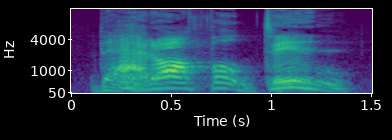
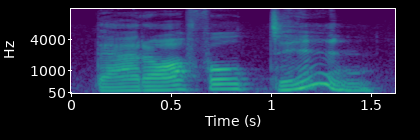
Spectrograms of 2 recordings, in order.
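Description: First: Loud, high, slow emphatic answer. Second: Put-on slow, slightly higher boy's answer; reluctant admission. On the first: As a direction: belt out the answer. Tock answers the doctor's quiz. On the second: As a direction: admit it without force. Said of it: "admitted Milo". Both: A narrator's reading.

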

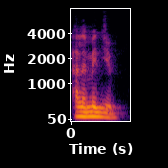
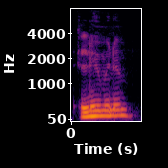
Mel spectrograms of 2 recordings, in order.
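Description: First: "Aluminium" said the British way, al-yoo-MIN-ee-um; British pronunciation. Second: Questioning "Aluminum?" the American way, a-LOO-mi-num; American pronunciation. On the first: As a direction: correct it to "Aluminium", stress on MIN, falling. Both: Real, not acted. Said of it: "Why did I go all American?".

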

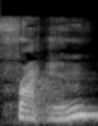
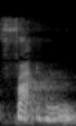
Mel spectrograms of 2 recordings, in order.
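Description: First: Frightened with a clear T and full second vowel. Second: Frightened softly with the T dropped, fright-n. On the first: Teacher showing the careful frightened with T. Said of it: "อ่าน frightened ก็ได้". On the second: Teacher repeating American frightened without T. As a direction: swallow the T in frightened. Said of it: "จะตัด T ออกคำนี้". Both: Shown as a demonstration.

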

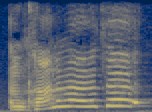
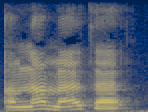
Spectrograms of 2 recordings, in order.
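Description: First: Joking twist. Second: Said in the usual way. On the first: Shown as a demonstration. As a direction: flip it into a teasing complaint.

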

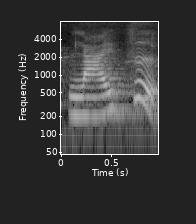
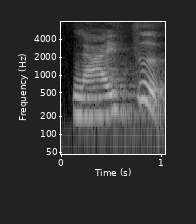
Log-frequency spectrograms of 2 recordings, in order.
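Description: The two takes are said the same way.

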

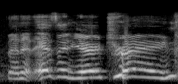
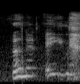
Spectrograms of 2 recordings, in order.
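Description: First: Slow, louder, over-careful enunciation; careful correction. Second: Said in the usual way. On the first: Shown as a demonstration. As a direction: spell it out word by word, proper. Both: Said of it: "I don't know how to say this in an accent".

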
